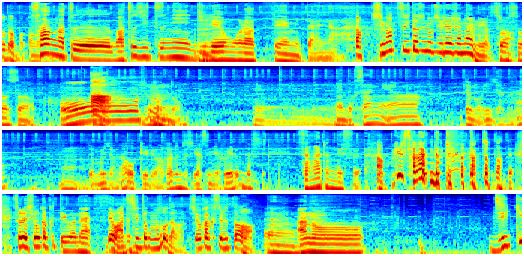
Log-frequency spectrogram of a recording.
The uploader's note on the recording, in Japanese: パーキング収録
